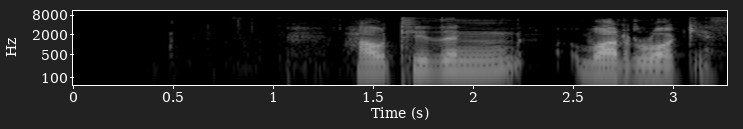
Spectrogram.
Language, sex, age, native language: Icelandic, male, 50-59, Icelandic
